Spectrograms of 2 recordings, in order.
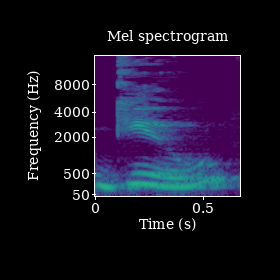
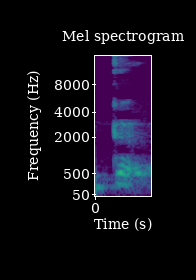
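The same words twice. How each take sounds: First: "gu" said as spelt, like "dyu"; wrong pronunciation. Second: "g" as a short hard "guh"; hard g sound. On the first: Teacher shows what we don't say for G U E, mispronounced "gu" as "dyu". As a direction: say "gu" with a "yoo" glide. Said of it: "we're not going to say". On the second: Teacher shows the sound G U E makes, hard "g". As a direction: say just the consonant sound "g", not the letter name. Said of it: "we're going to say g". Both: Shown as a demonstration.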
